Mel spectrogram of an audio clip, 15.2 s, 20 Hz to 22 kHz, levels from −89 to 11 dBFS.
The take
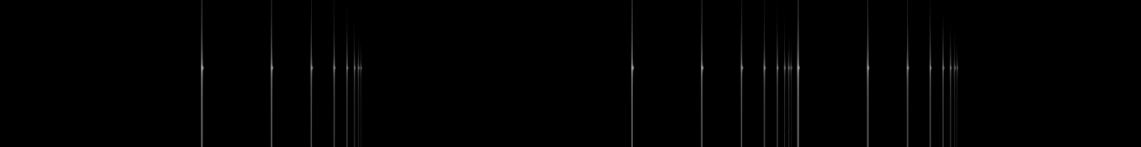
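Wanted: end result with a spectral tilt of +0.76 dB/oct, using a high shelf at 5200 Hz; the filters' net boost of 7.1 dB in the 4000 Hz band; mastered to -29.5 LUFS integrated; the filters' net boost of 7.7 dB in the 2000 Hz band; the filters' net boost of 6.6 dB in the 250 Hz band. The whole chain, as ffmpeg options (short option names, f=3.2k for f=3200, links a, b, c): -af "equalizer=f=250:t=o:g=8.5,equalizer=f=2k:t=o:g=8,equalizer=f=4k:t=o:g=7,highshelf=f=5.2k:g=-4,volume=-5dB"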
